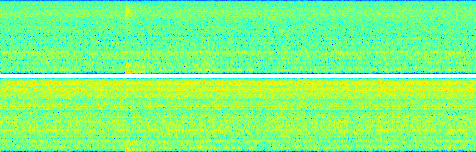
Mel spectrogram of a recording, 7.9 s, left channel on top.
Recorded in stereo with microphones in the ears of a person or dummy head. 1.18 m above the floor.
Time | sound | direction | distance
0.0 | running water | 75° right (ahead or behind) | 1.5 m
2.1 | a snare drum | 50° left (ahead or behind) | 4.5 m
